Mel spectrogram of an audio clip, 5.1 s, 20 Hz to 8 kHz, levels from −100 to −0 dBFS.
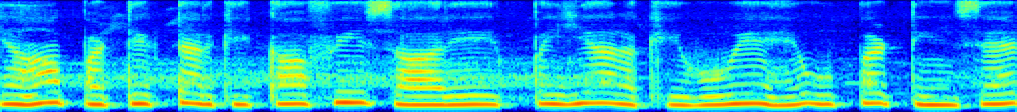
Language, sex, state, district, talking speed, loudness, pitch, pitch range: Hindi, female, Bihar, Purnia, 165 wpm, -27 LUFS, 240 Hz, 230-255 Hz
